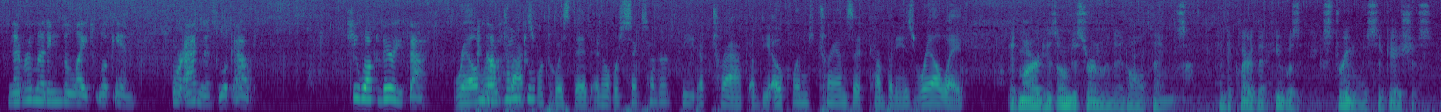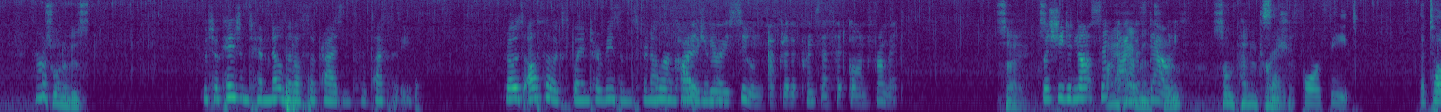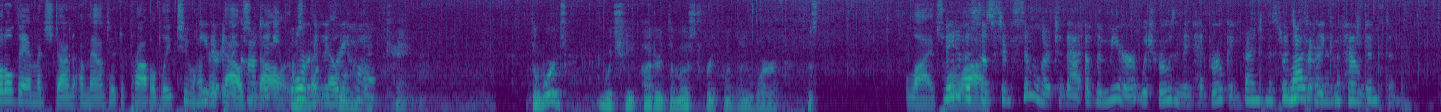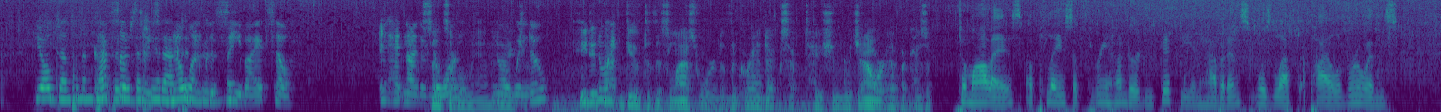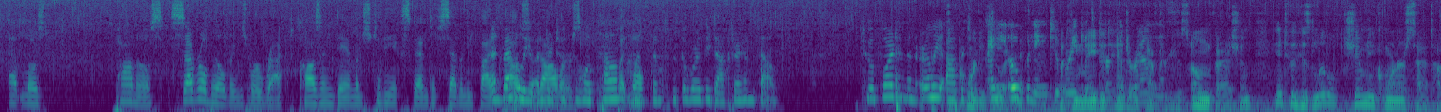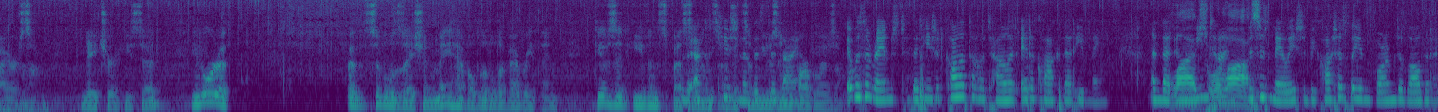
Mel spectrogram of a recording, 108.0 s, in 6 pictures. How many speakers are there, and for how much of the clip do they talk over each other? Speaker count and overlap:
4, about 21%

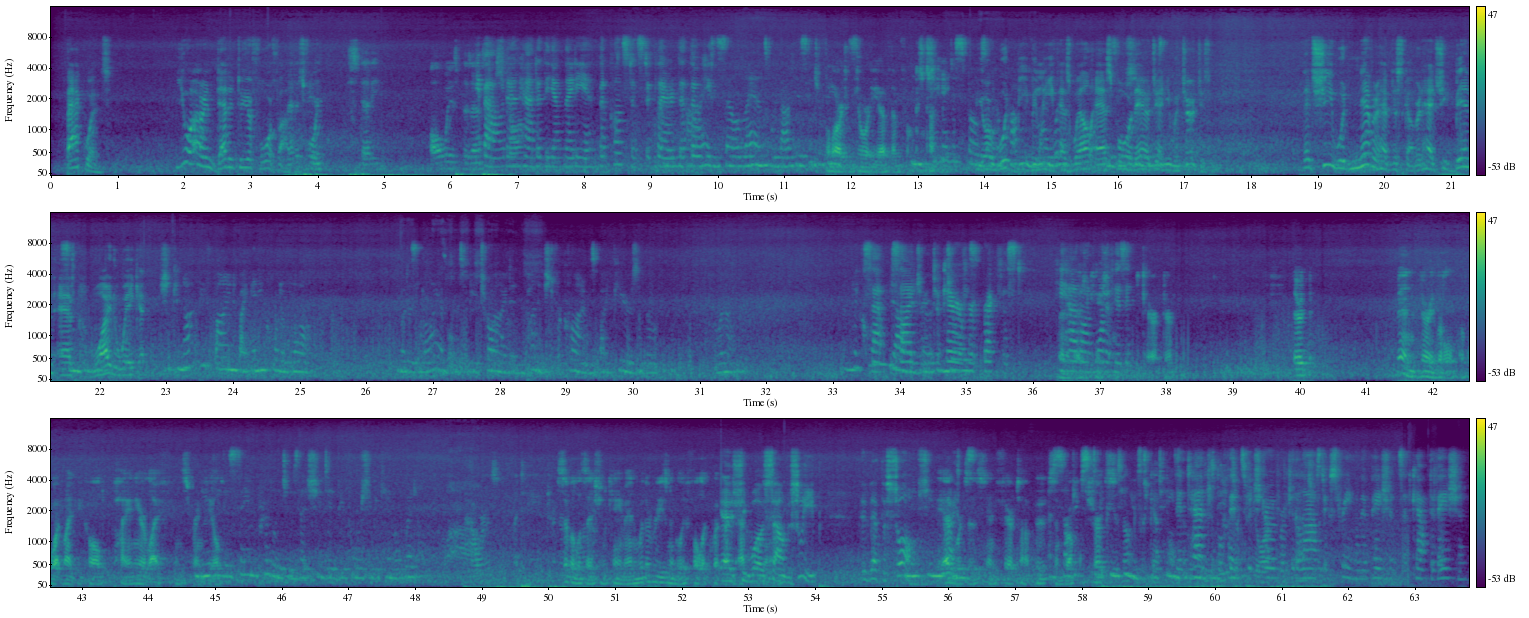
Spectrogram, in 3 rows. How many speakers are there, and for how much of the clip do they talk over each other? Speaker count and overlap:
5, about 30%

